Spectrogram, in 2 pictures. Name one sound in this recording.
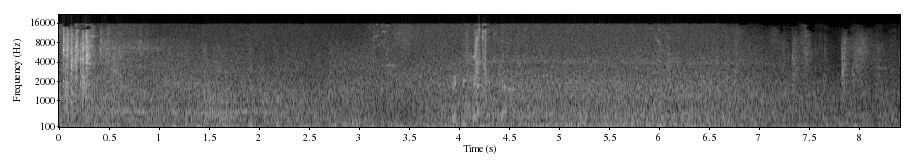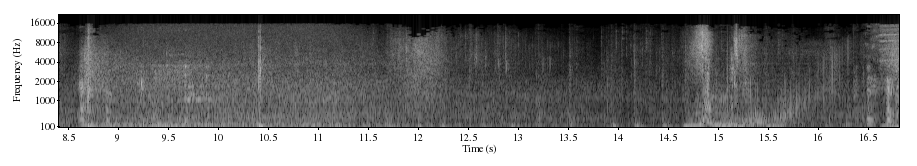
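Heavy armoured footsteps thud and clank on a hard floor.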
